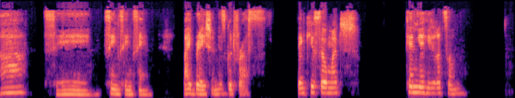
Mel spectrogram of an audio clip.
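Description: A woman speaks warmly and with animation, close to a microphone.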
